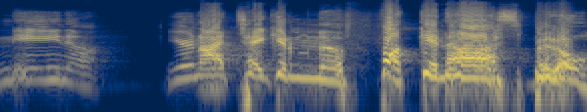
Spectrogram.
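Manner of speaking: put-on booming, furious, very loud New York Italian accent. Retelling what her stepdad said to nina; imitating loud angry new york italian man. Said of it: "New York Italian guys who's super fucking loud and like angry".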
